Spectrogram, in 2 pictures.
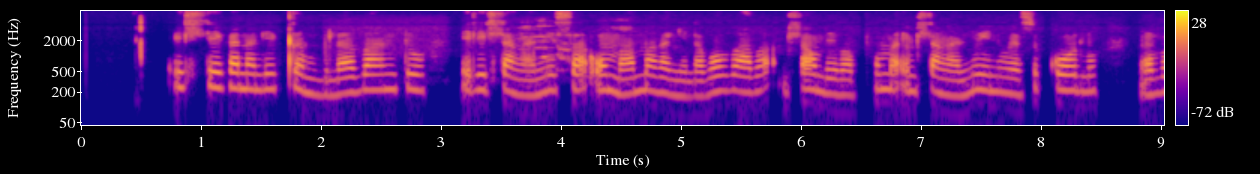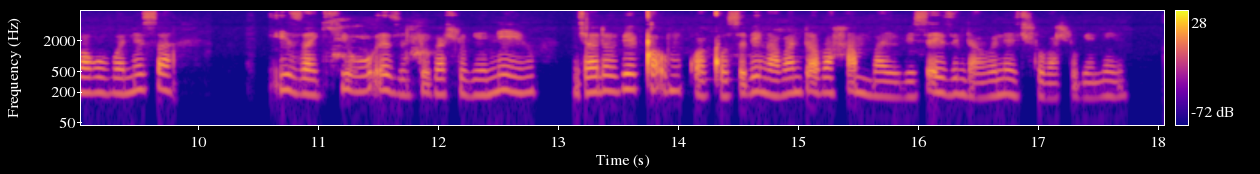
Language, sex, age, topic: North Ndebele, female, 25-35, education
